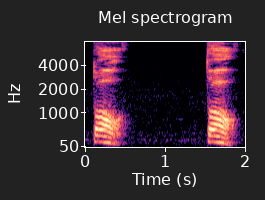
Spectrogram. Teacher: we need to flatten the frontal tongue and press lightly just before the upper inner line of the frontal teeth. Use the throat sound as well and say toi.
